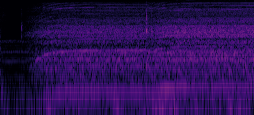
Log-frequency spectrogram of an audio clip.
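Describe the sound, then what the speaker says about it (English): A Harbor Freight heat gun blows continuously while shrinking heat-shrink tubing over a repaired ABS wire on a Chevrolet Caprice PPV, a loud, close, steady fan roar with a rising whine as it spins up. "Harbor Freight heat gun. Heat it up."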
